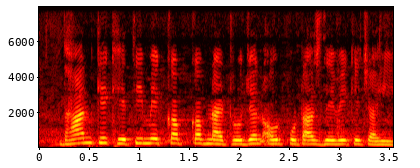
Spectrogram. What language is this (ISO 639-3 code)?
bho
